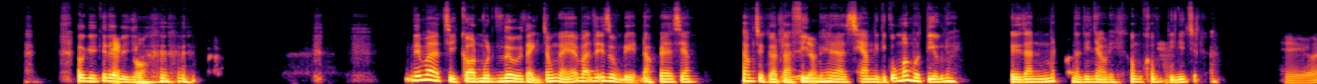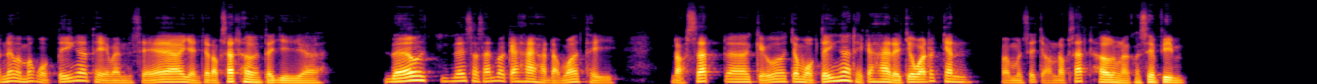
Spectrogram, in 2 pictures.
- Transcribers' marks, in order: laugh; other background noise; tapping
- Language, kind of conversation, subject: Vietnamese, unstructured, Bạn thường dựa vào những yếu tố nào để chọn xem phim hay đọc sách?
